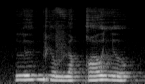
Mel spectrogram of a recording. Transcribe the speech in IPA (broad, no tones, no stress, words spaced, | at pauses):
lʉbiə̯vʉə̯ qolʲo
